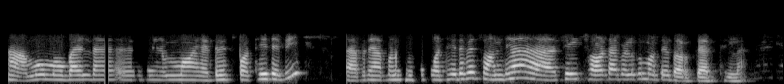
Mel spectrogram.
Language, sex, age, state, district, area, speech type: Odia, female, 45-60, Odisha, Sundergarh, rural, conversation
